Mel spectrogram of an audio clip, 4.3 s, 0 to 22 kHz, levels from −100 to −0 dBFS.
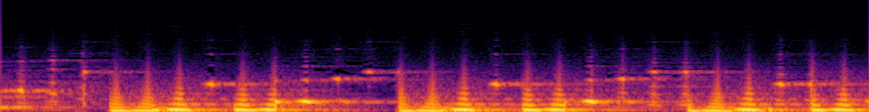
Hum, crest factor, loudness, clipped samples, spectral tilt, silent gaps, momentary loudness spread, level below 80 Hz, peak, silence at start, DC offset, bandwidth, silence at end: none; 14 dB; -18 LUFS; under 0.1%; -14.5 dB/octave; none; 10 LU; -22 dBFS; -2 dBFS; 0 s; under 0.1%; 2.4 kHz; 0 s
